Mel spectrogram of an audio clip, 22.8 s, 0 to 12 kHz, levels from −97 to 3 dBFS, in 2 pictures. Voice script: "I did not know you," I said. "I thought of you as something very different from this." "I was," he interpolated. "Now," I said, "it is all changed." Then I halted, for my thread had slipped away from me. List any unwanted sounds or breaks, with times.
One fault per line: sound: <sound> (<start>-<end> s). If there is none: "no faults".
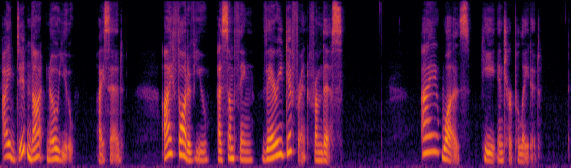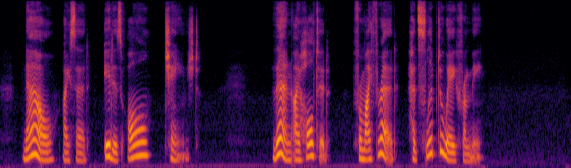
no faults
